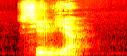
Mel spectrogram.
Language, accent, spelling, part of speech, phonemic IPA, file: French, France, Sylvia, proper noun, /sil.vja/, LL-Q150 (fra)-Sylvia.wav
- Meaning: a female given name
